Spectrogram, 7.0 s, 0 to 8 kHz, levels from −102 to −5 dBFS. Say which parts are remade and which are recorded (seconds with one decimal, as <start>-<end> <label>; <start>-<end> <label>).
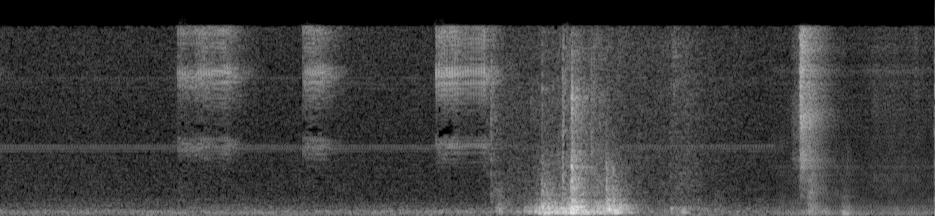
0.0-5.8 recorded; 5.8-7.0 remade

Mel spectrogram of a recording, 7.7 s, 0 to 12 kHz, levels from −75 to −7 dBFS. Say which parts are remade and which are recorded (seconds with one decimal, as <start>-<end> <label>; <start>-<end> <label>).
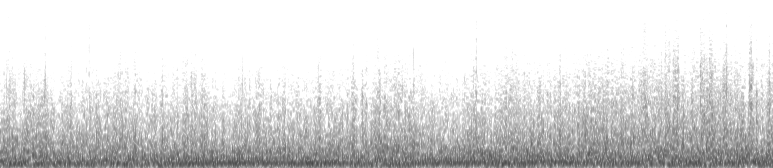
0.0-7.7 recorded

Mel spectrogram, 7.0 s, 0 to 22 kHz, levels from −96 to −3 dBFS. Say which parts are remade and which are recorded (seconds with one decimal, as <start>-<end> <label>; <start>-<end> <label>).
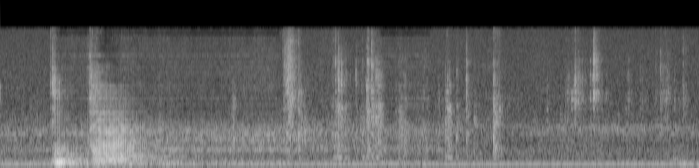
0.0-0.5 recorded; 0.5-2.8 remade; 2.8-3.8 recorded; 3.8-4.3 remade; 4.3-7.0 recorded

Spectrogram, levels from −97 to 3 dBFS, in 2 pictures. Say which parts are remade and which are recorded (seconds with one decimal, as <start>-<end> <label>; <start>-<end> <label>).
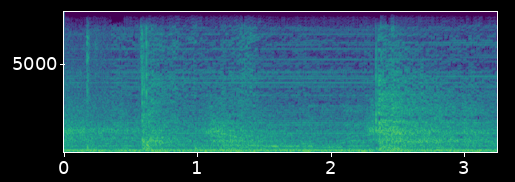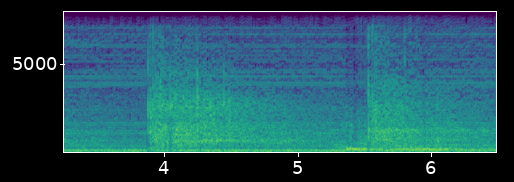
0.0-6.5 recorded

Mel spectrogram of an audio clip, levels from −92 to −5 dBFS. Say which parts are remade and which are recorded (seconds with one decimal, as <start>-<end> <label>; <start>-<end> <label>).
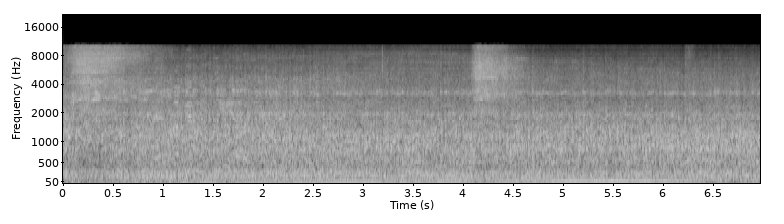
0.0-1.0 remade; 1.0-2.5 recorded; 2.5-7.0 remade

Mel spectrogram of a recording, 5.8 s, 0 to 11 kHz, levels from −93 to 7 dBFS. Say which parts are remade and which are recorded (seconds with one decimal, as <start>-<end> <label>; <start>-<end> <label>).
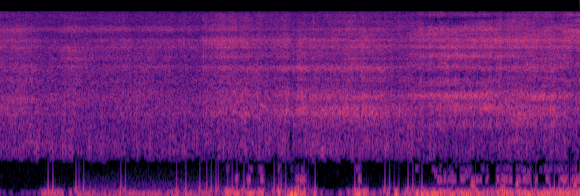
0.0-0.8 recorded; 0.8-3.1 remade; 3.1-5.8 recorded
